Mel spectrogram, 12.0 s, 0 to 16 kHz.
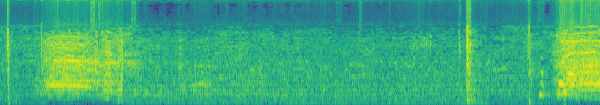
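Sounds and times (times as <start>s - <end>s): crowd shouting and cheering: 0.3s - 3.0s, 10.7s - 12.0s.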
